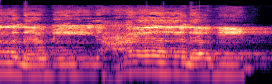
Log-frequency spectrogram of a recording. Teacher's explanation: এর মানে হইল পড়ার সময় আপনাকে গলার ভিতর থেকে ধাক্কা দিতে হবে। আলামিন পড়ার সময় আইনটা গলার ভিতরে চাপ দিতে হবে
